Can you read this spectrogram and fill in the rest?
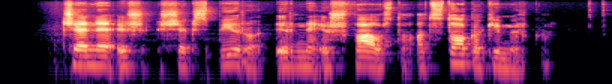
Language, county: Lithuanian, Vilnius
